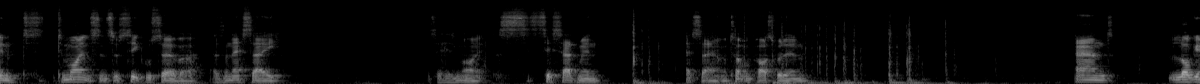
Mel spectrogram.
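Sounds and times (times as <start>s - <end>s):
keyboard keystrokes: 7.4s - 9.6s.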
